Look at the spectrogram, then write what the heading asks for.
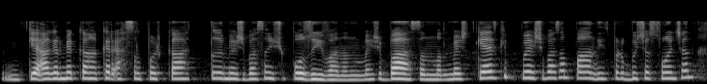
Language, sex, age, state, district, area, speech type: Kashmiri, female, 30-45, Jammu and Kashmir, Shopian, urban, spontaneous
